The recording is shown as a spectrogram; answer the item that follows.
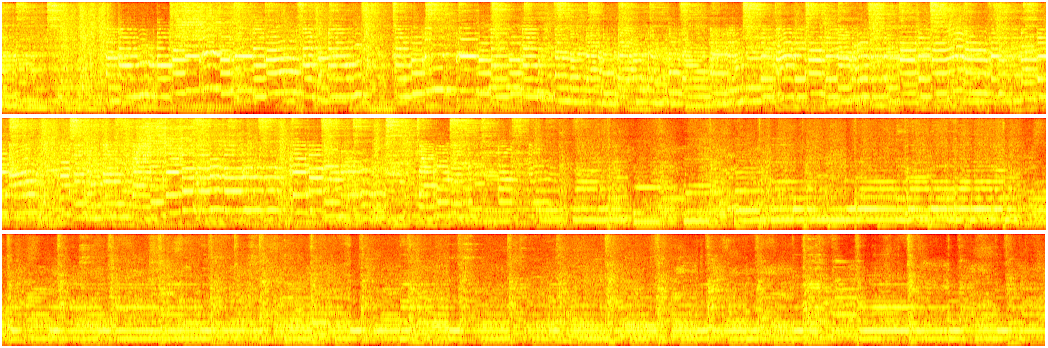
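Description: Live blues band: an electric guitar plays a solo full of bent notes over drums and cymbals. About halfway through the drums fall away and a resonator guitar carries on with long held notes.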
